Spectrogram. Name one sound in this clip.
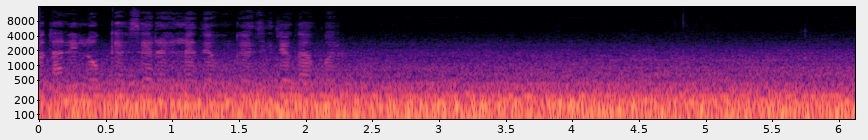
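A car engine hums steadily with a low road rumble, heard from inside the car.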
